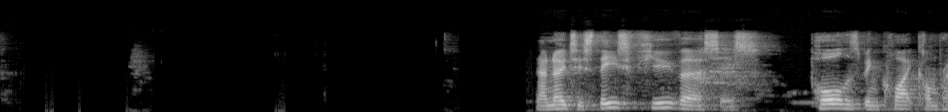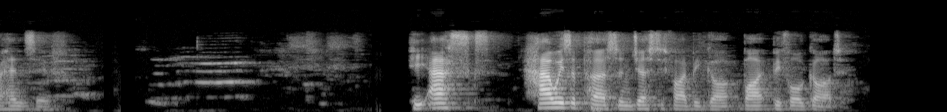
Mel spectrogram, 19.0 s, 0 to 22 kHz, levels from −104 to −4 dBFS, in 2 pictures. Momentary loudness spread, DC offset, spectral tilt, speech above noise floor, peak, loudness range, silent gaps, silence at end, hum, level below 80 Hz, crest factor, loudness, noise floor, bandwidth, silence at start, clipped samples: 20 LU; under 0.1%; -2 dB/octave; over 59 dB; -6 dBFS; 15 LU; none; 1 s; none; -76 dBFS; 28 dB; -30 LUFS; under -90 dBFS; 7.4 kHz; 5.35 s; under 0.1%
